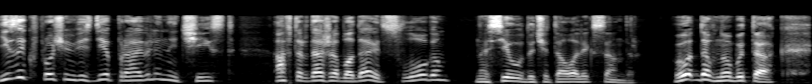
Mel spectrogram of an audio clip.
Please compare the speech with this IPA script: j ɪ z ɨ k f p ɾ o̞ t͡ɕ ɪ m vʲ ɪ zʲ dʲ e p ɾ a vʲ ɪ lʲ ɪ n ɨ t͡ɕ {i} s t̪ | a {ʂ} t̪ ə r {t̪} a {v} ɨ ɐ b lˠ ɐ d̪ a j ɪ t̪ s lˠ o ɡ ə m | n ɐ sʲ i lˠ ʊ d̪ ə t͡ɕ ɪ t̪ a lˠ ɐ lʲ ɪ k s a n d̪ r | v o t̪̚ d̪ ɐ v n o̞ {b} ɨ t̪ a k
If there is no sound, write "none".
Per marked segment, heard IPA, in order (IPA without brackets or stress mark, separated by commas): i, f, d̪, ʐ, b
